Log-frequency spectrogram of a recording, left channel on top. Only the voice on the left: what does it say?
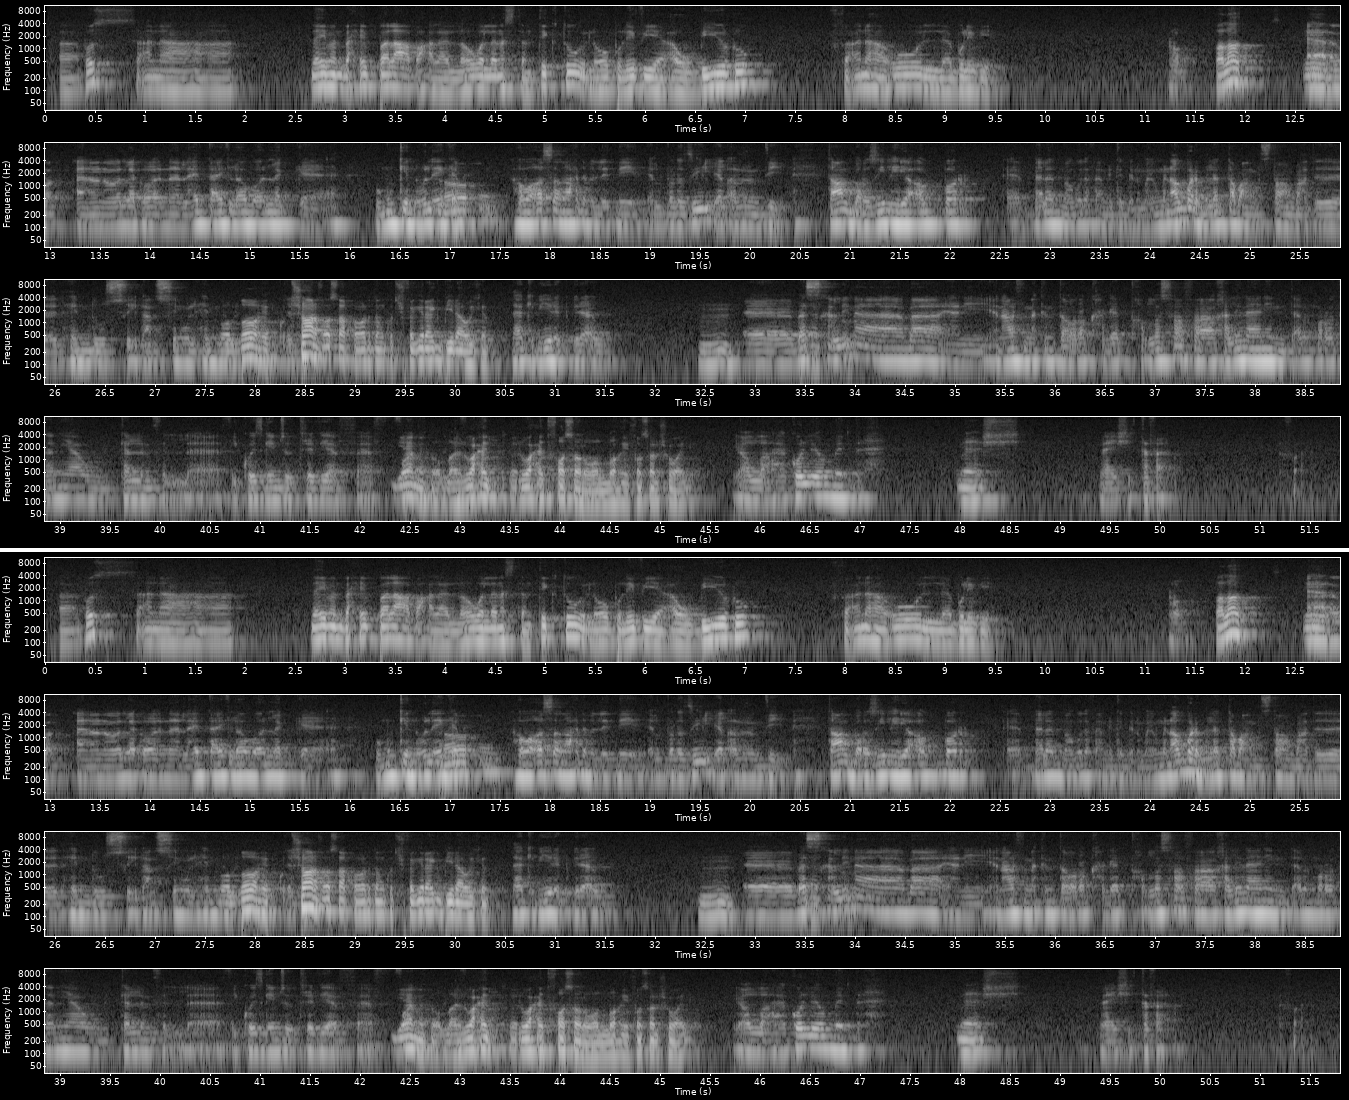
لا،
انا ب... انا أنا بقول لك هو انا لعبت عليك اللي هو بقول لك آه، وممكن نقول ايه
كمان هو اصلا واحده من الاثنين البرازيل يا الارجنتين طبعا البرازيل هي اكبر آه، بلد موجوده في امريكا الجنوبيه ومن اكبر البلاد طبعا بس طبعا بعد الهند والصين بعد الصين والهند
والحتت
دي
لا كبيره كبيره قوي
آه، بس
خلينا
بقى يعني انا عارف انك انت وراك حاجات تخلصها فخلينا يعني نتقابل مره تانية ونتكلم في ال في الكويز جيمز والتريفيا في في
وقت تكون
انت فاضي
فيه
يلا كل يوم من ده
ماشي اتفقنا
